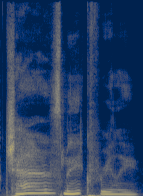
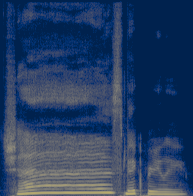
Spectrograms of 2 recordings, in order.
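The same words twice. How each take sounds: First: Slow, soft whispered name; defeated whisper. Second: Very slow, soft, dragged-out name; drawn-out disappointment. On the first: Disappointed reveal, whispered. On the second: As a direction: let the name sag in dismay. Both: Real, not acted.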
